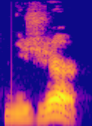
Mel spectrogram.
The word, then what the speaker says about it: Niger: I thought it was Niger, but now many people pronounce it on a French manner like Niger.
